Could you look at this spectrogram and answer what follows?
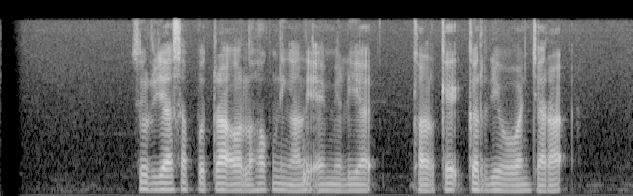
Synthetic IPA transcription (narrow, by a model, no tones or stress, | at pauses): surd͡ʒasaput̪ɾaɔlɔɦɔk̚niŋalḭʔɛmilia | kalkɛkɨrdiwawaɲt͡ʃaɾa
